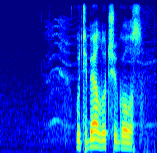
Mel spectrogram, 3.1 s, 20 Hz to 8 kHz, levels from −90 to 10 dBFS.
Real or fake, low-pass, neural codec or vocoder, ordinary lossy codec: real; 7.2 kHz; none; none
